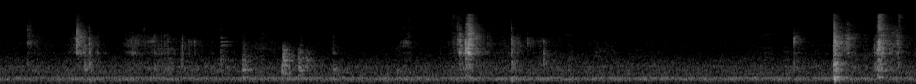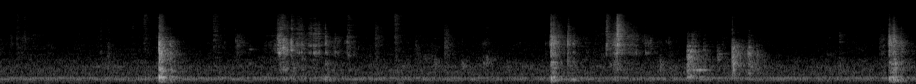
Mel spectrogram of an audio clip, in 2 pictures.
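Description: A mixing bowl and a cooking pot clicking and knocking against each other and the counter as chopped kale is moved by hand from one to the other: about a dozen scattered light knocks at irregular intervals, over a steady low hum.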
